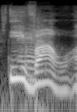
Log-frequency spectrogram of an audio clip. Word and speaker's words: EVAW: EVAW. Okay, EVAW, so that's how the acronym is pronounced.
